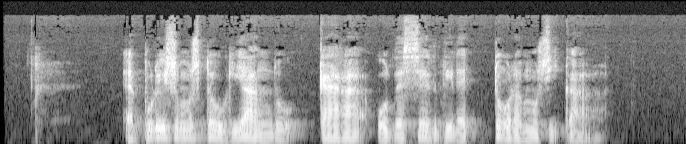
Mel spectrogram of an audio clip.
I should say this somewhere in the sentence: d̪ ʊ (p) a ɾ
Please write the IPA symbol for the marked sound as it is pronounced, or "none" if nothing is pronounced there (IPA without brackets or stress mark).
k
